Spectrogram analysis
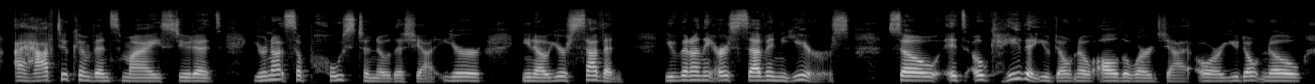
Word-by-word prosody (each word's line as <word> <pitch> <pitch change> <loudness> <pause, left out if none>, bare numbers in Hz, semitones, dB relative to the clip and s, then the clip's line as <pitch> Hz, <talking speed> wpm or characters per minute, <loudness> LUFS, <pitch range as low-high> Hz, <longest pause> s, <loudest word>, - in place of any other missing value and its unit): I 180 0 +2
have 175 +4 +3
to 240 - -1
convince 175 -6 -2
my 155 -1 +1
students, 165 -1 -1 0.3
you're 185 +1 -3
not 225 +2 +2
supposed 210 0 -2
to 170 -3 -3
know 145 -1 -4
this 145 -1 -6
yet. 140 - -5
You're, 175 -1 +1 0.4
you 170 - -3
know, 160 -1 +3
you're 185 +4 -2
7. 180 -3 +2 0.4
You've 180 0 -3
been 205 -1 +4
on 205 0 +4
the 200 -3 -2
earth 200 +1 +4
7 190 -1 +3
years. 220 - -4 0.4
So, 185 -2 +5
it's 410 -3 -1
okay 215 +3 -1
that 265 - +4
you 175 -2 -6
don't 160 +1 -2
know 160 -1 0
all 170 0 +3
the 165 0 0
words 150 -1 -4
yet 140 0 -7
or 165 -1 -1
you 170 +3 -7
don't 190 0 -1
know, 170 -2 +3
175 Hz, 180 wpm, -24 LUFS, 160-200 Hz, 0.4 s, So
